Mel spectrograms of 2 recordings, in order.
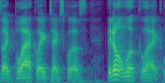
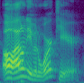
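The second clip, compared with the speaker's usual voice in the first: louder, higher cheeky quip; deadpan joke; 7 semitones higher, 6 dB louder than usual. Retold or imitated. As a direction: toss off a cheap joke. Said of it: "and I just went".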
